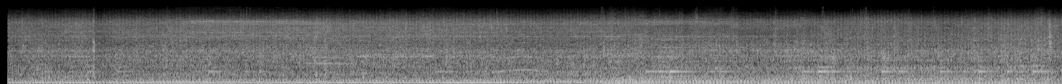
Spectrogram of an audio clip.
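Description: Forklift engine running steadily, a low drone under outdoor noise; the low hum changes about six seconds in.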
